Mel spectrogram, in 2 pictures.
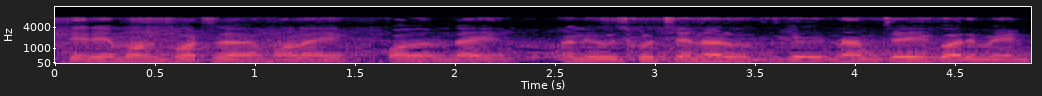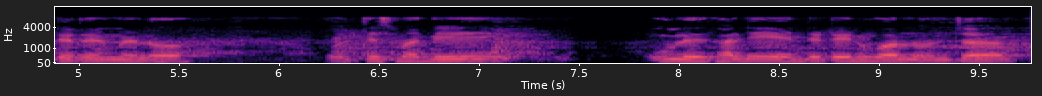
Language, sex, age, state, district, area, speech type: Nepali, male, 18-30, West Bengal, Jalpaiguri, rural, spontaneous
